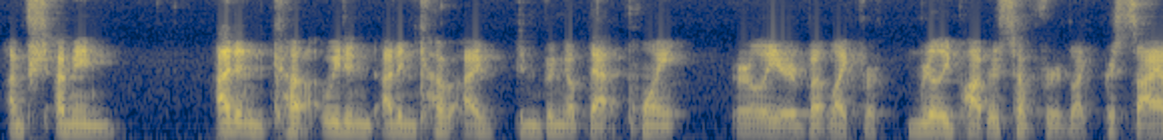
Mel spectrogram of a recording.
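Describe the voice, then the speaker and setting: A man in a casual podcast discussion, tentative and halting, often correcting himself mid-sentence. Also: medium pitch, fairly bright tone.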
